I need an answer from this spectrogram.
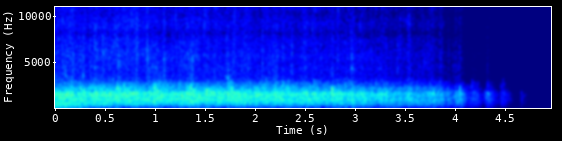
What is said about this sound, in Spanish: Un trabajo, un, un aplauso por el trabajo, hermanos.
